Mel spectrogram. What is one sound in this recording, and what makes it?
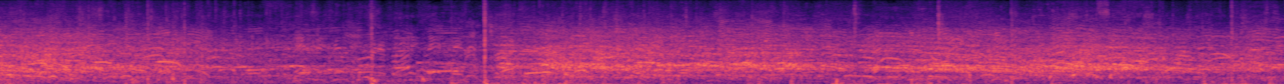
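Punches land on a body with dull thuds.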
